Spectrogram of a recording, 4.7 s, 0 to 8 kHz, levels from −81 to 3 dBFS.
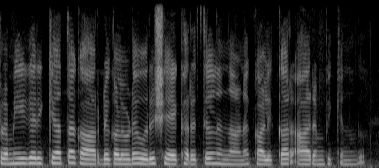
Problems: none marked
